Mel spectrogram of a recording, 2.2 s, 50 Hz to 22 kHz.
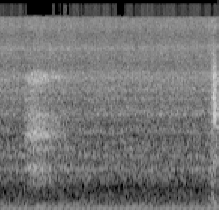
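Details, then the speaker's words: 2008 Honda CBF1000 after a hard no-start, the fuel pump disconnected and reconnected; plugs possibly soaked in fluid, cause still uncertain. A quiet, steady hum with no stumble or misfire as the engine now idles smoothly and evenly. "but there's something funny going on I still I'm still not sure what what's going on with this bike but it started up it's running"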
